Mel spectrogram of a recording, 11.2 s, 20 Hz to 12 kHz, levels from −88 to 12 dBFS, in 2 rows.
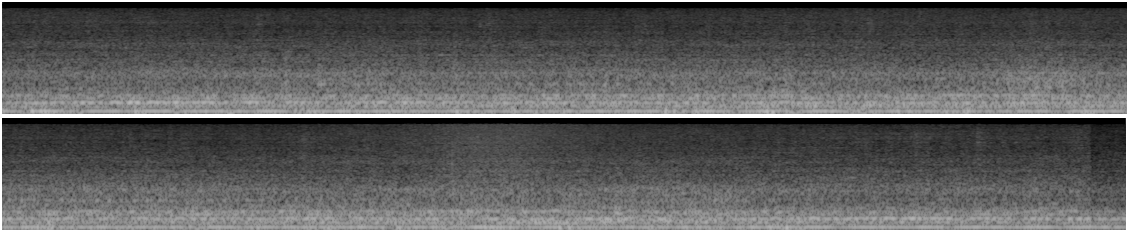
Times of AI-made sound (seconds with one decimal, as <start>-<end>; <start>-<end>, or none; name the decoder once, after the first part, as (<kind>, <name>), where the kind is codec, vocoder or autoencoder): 7.9-9.3 (autoencoder, DAC-VAE)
